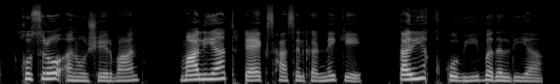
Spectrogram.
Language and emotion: Urdu, neutral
